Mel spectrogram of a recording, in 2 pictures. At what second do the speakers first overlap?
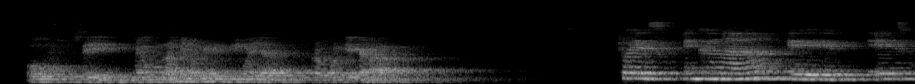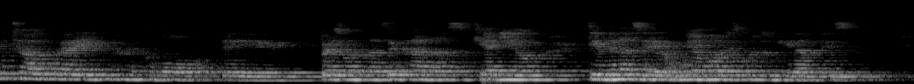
none

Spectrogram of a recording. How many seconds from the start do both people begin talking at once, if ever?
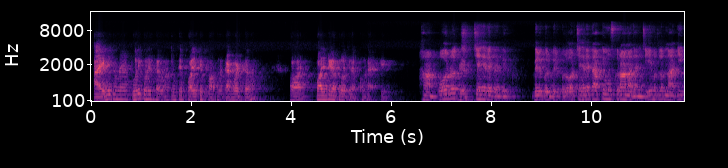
none

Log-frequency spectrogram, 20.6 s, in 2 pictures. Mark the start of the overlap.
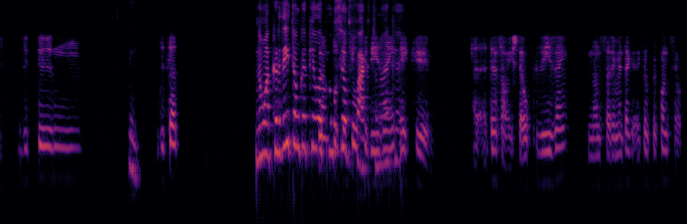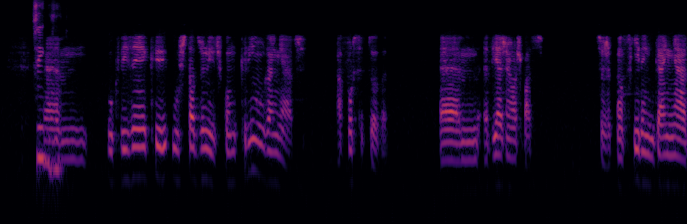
4.8 s

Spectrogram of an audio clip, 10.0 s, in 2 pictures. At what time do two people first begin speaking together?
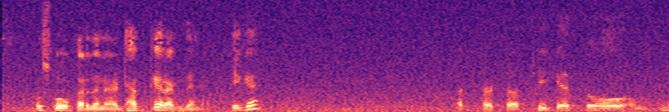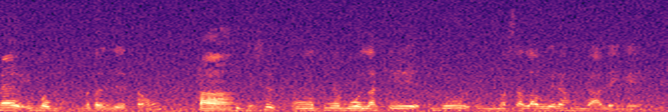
none

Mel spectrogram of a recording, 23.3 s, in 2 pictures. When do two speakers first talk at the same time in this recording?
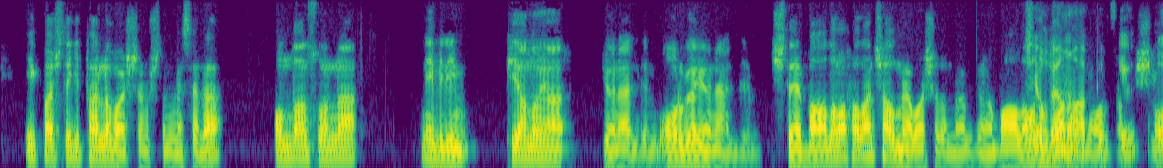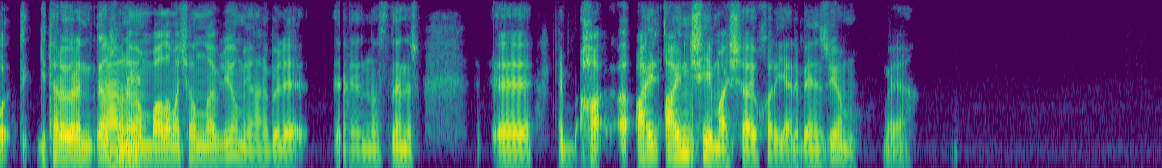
10.2 s

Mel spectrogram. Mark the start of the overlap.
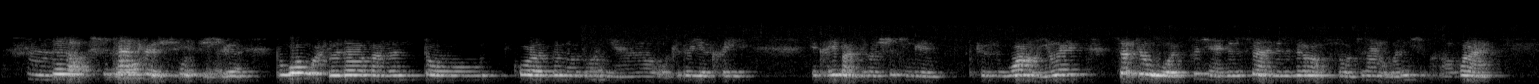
0.5 s

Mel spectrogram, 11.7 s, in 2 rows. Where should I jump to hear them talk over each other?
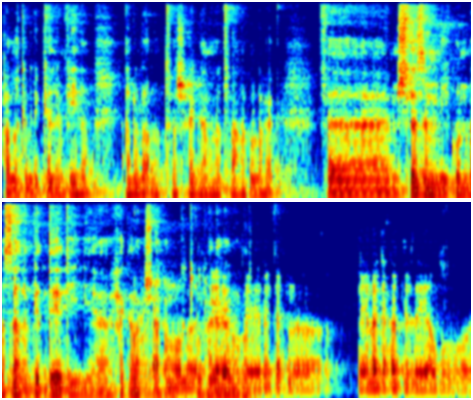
7.7 s

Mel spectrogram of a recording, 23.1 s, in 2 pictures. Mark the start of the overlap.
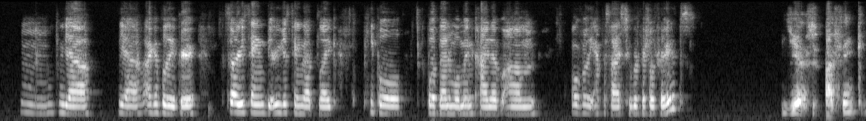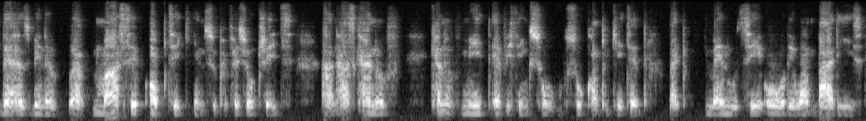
none

